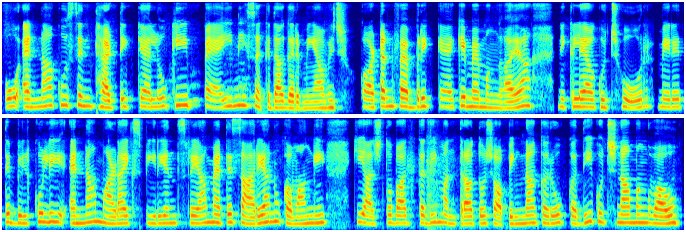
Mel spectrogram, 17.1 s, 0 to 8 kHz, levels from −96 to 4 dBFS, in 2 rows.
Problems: background sounds at intervals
